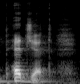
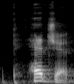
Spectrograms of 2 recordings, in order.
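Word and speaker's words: pḏt: It's actually Pejet. Pejet. This is how it's pronounced.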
